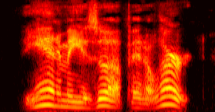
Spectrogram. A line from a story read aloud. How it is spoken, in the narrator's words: whispered St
